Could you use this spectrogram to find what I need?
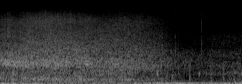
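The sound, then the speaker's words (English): A car rushes past on a road in the rain, a loud, broad hiss of tyres with a low engine rumble that fades away near the end. No one speaks. “And as you can hear cars in the background, also try not to get ran over with a bit of luck.”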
